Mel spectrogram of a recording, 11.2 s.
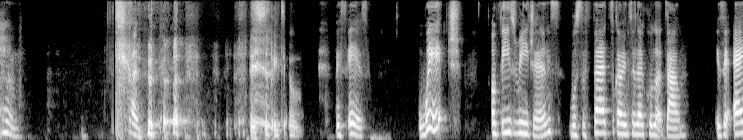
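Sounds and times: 
speech: 0.0s - 0.4s, 1.8s - 5.7s, 6.3s - 11.1s
rough raspy throat clearing: 1.7s - 3.0s, 3.6s - 4.3s
voice fragment: 1.8s - 3.0s, 3.6s - 4.5s
laughter: 1.8s - 4.3s.

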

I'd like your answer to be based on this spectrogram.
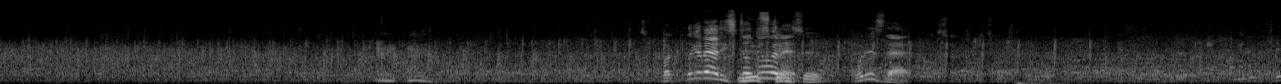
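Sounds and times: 
odd muted clapping: 0.0s - 12.7s
speech: 3.8s - 4.6s, 6.6s - 9.5s.

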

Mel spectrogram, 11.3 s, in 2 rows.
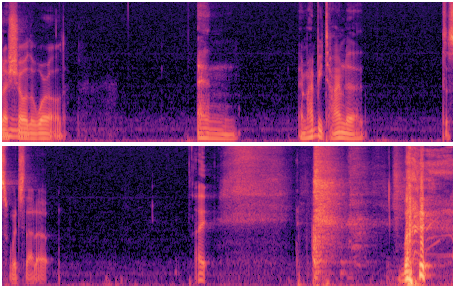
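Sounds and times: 
speech: 0.0s - 0.9s, 2.4s - 3.0s, 3.7s - 4.6s, 5.5s - 6.3s, 8.0s - 8.7s, 10.5s - 11.1s
sneeze: 9.4s - 10.0s.

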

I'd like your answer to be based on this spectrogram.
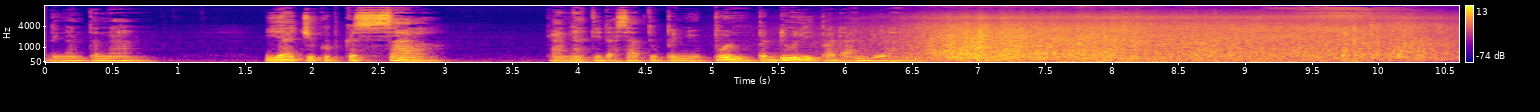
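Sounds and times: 
speech: 0.0s - 0.9s, 1.6s - 3.0s, 3.8s - 6.7s
ocean waves breaking on beach: 5.5s - 10.5s.

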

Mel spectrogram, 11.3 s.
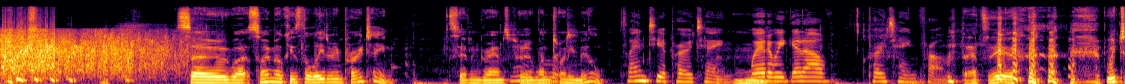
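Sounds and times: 
laughter: 0.0s - 1.6s, 9.5s - 11.1s
round of applause: 0.0s - 2.0s
speech: 1.9s - 11.2s.

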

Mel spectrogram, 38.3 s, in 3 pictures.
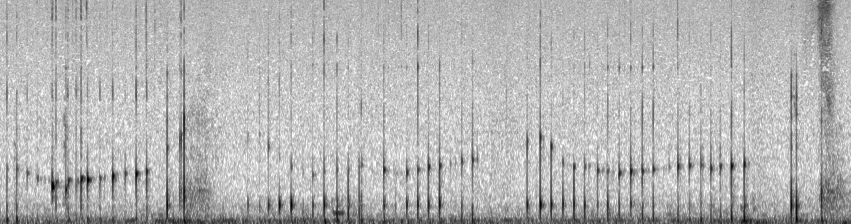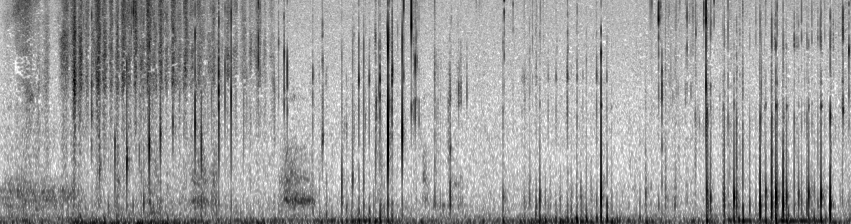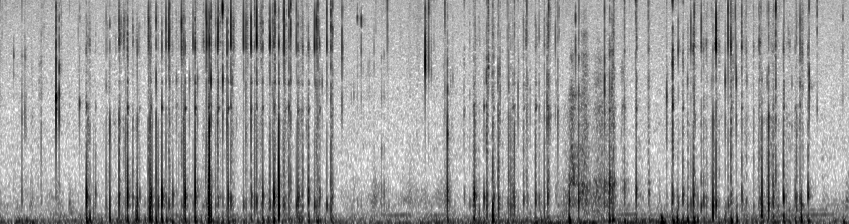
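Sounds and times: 
teeth tapping together: 0.0s - 3.0s, 3.7s - 12.1s, 13.8s - 38.2s.

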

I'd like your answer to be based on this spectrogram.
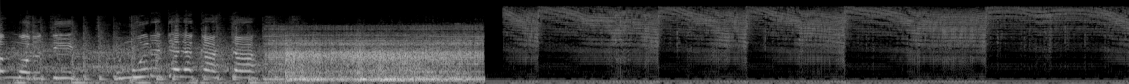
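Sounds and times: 
speech: 0.2s - 3.4s
electrical buzz with low hum and crackling static: 2.6s - 11.2s.

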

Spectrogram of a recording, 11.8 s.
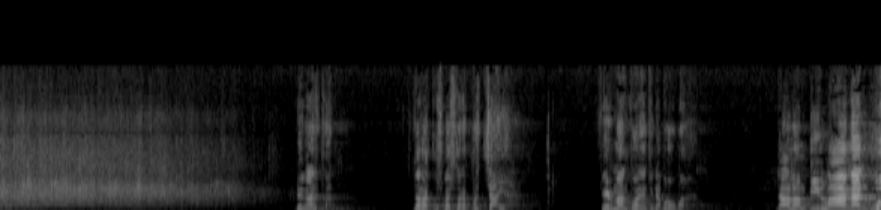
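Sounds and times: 
audience applause: 0.0s - 3.7s
speech: 4.0s - 4.6s, 5.5s - 7.0s, 8.0s - 9.3s, 10.4s - 11.7s.

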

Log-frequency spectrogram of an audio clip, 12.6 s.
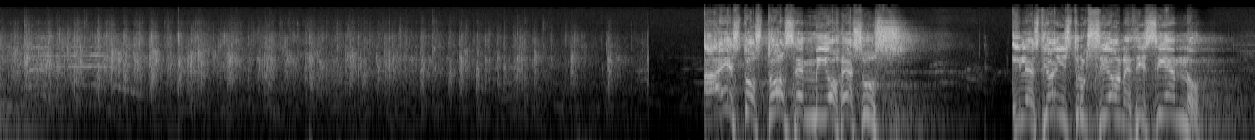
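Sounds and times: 
crowd applauding loudly: 0.0s - 6.5s
speech: 7.4s - 9.1s, 10.2s - 12.2s.

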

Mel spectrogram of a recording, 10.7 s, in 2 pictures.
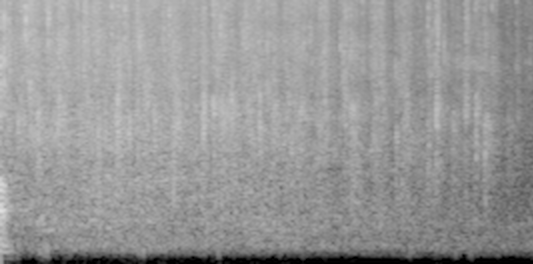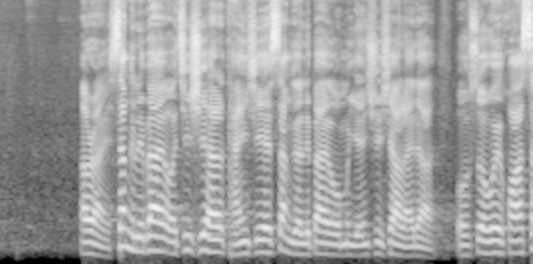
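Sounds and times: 
audience clapping: 0.0s - 5.5s
speech: 6.2s - 10.6s.

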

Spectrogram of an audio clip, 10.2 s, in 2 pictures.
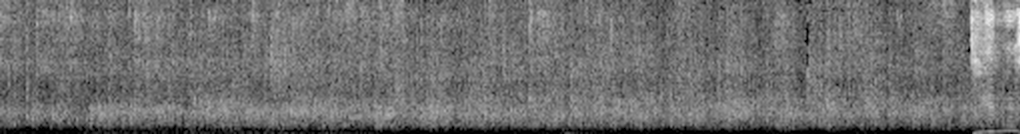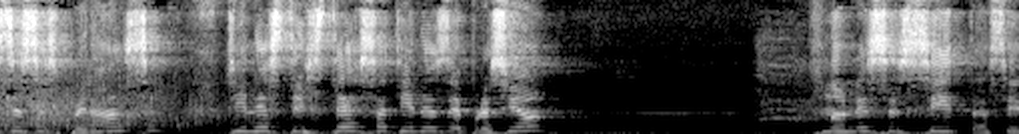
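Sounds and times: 
audience applauding: 0.0s - 6.6s
speech: 4.9s - 8.0s, 9.2s - 10.1s.

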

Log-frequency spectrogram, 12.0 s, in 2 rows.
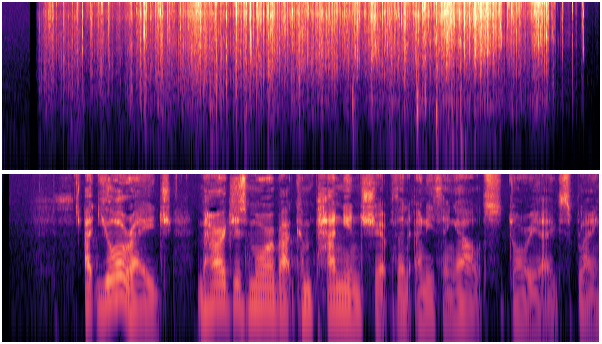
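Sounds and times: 
tissue paper wrapping being torn away: 0.4s - 5.8s
speech: 6.8s - 11.9s.

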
